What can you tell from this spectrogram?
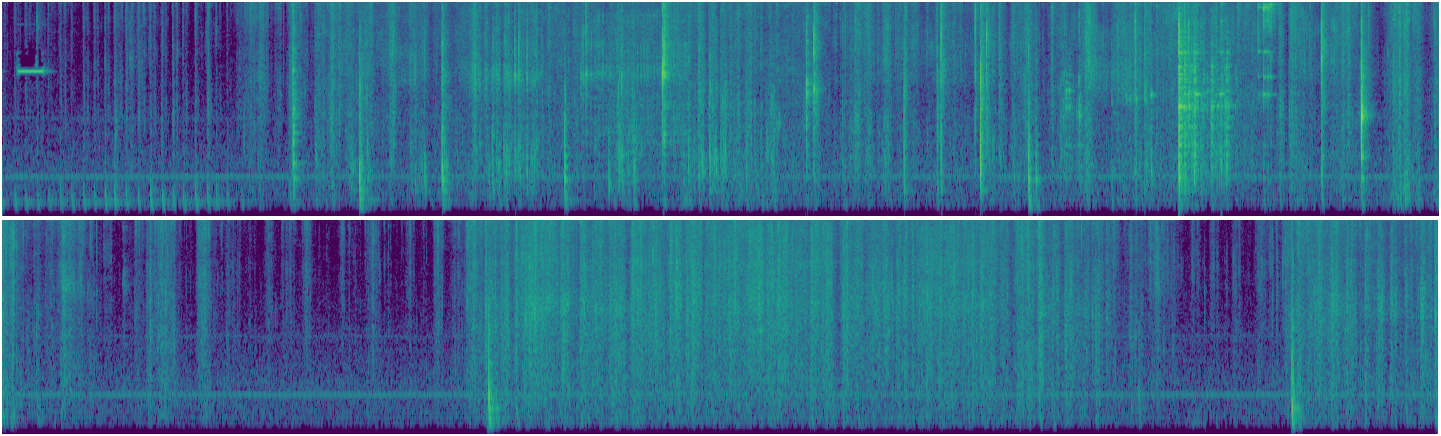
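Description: Clear plastic food-prep gloves crinkling and rustling as gloved hands handle raw chicken pieces, with scattered taps and clinks of seasoning jars and their caps. About two-thirds through the rustling turns into a longer steady stretch. A faint steady hum runs underneath.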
